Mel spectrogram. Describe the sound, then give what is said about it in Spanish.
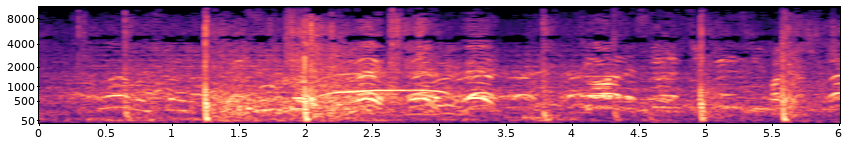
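A Sarajevo street crowd chants and cheers as Bosnia reaches the World Cup, with many sharp firecracker bangs cracking out over the sustained roar of voices. “Mira, antes de nada, este es el sonido de Sarajevo, Bosnia, ahora en directo.”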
